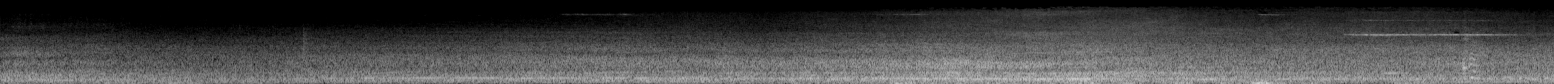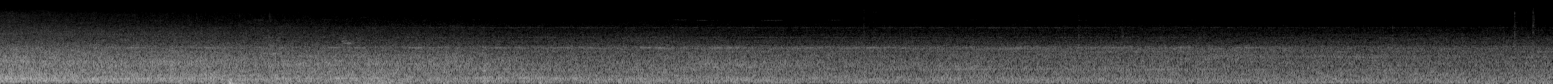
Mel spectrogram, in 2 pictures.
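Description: City street traffic noise with a large vehicle's engine hum passing close by, loudest about ten seconds in, then settling to a steadier, quieter distant traffic hum.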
